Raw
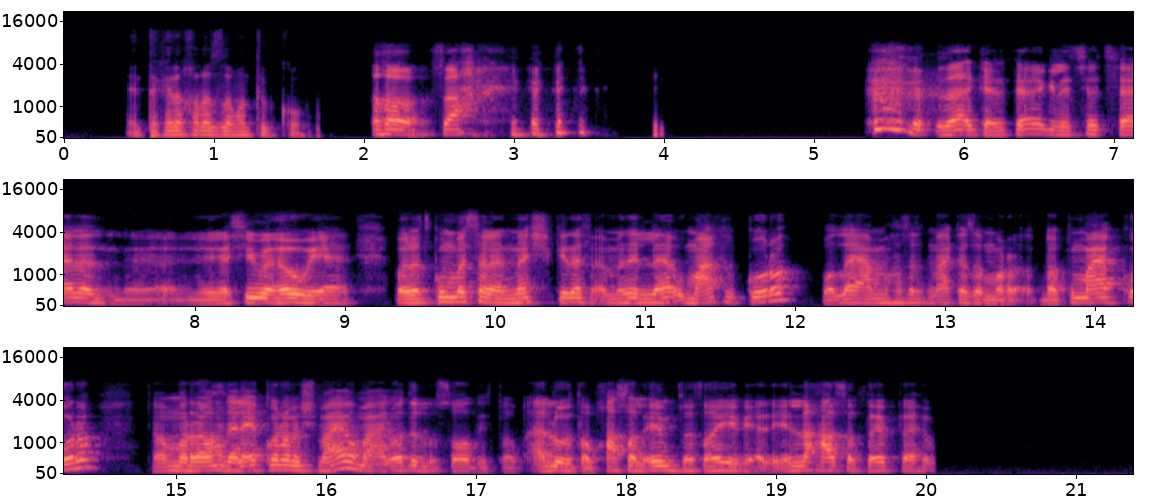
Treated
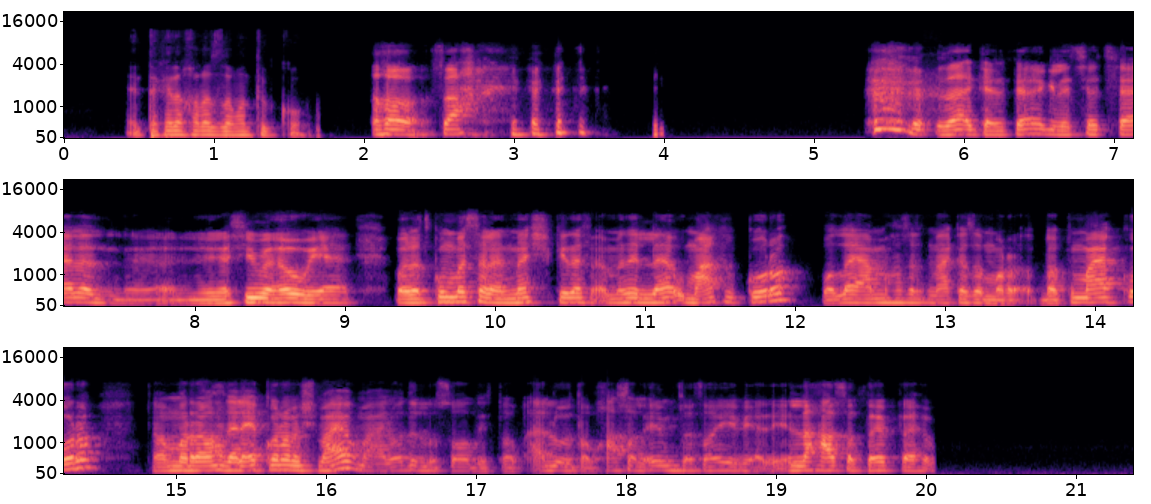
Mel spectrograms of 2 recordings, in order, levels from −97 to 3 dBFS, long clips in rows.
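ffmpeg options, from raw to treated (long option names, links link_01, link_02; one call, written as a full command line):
ffmpeg -i in.wav -filter_complex "[0:a]asettb=1/sr,asplit=3[link_01][link_02][link_03];[link_01]atrim=end=7.744[link_04];[link_02]atrim=start=7.74:end=8.53,asetpts=PTS-STARTPTS,afade=type=in:duration=0.004:curve=qsin,afade=type=out:start_time=0.786:duration=0.004:curve=qsin,bass=frequency=250:gain=6,treble=frequency=4000:gain=-2[link_05];[link_03]atrim=start=8.526[link_06];[link_04][link_05]acrossfade=duration=0.004:curve1=hsin:curve2=qsin[link_07];[link_07][link_06]acrossfade=duration=0.004:curve1=qsin:curve2=hsin,asplit=3[link_08][link_09][link_10];[link_08]afade=type=out:start_time=16.14:duration=0.02[link_11];[link_09]acompressor=threshold=-32dB:ratio=6:attack=3.2:release=140:knee=1:detection=peak,afade=type=in:start_time=16.14:duration=0.02,afade=type=out:start_time=19.08:duration=0.02[link_12];[link_10]afade=type=in:start_time=19.08:duration=0.02[link_13];[link_11][link_12][link_13]amix=inputs=3:normalize=0,bass=frequency=250:gain=4,treble=frequency=4000:gain=-2,volume=4.5dB" out.wav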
